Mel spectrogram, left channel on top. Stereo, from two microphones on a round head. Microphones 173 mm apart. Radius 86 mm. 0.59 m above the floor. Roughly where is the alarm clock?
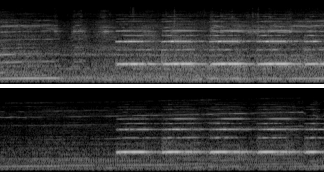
Left.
